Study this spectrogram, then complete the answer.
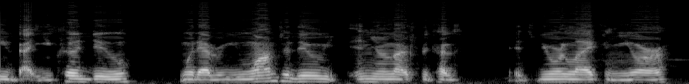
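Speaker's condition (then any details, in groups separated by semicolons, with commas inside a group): Cerebral palsy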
